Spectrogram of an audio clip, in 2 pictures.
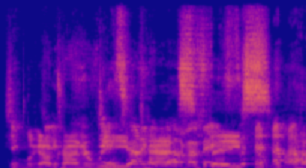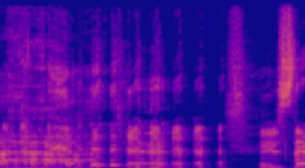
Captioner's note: laughs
